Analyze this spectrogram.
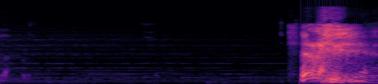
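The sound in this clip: A single loud, sharp sneeze bursts out near the end after a long stretch of near silence broken only by faint, quiet sounds.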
